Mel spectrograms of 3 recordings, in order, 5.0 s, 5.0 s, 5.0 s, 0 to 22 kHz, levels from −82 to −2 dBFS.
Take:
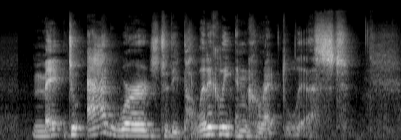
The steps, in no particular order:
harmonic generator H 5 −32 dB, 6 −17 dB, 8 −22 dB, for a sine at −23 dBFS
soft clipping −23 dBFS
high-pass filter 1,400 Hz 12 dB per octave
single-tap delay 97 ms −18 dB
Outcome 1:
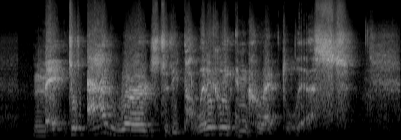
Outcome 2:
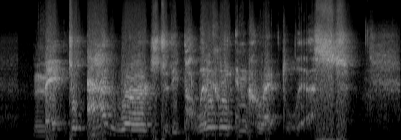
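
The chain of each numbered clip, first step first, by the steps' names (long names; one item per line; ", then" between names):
single-tap delay, then soft clipping, then harmonic generator, then high-pass filter
harmonic generator, then high-pass filter, then soft clipping, then single-tap delay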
